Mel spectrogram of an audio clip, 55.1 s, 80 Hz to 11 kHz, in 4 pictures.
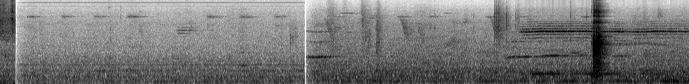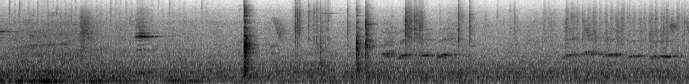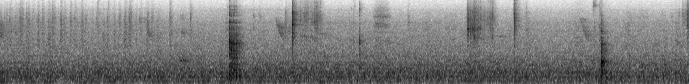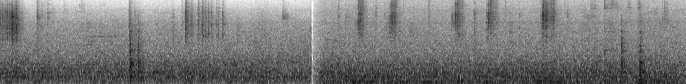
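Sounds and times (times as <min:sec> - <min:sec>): dishes and cutlery clinking: 0:11.8 - 0:12.4
steady low hum: 0:47.7 - 0:55.0.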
